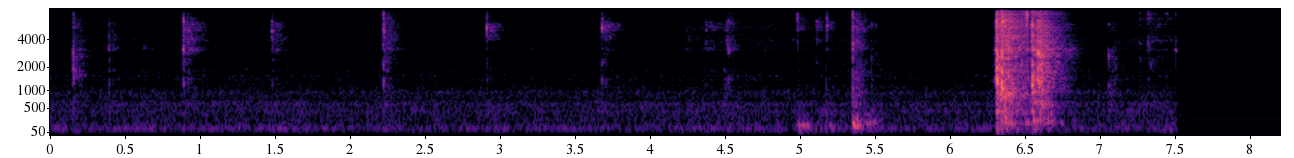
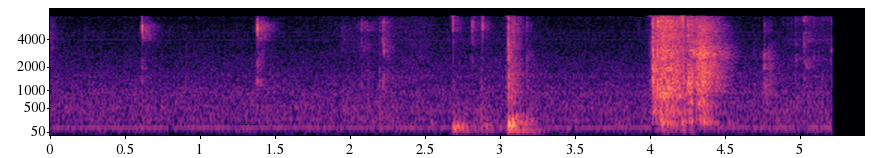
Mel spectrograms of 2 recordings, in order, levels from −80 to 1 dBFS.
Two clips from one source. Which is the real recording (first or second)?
second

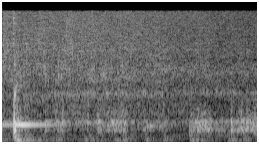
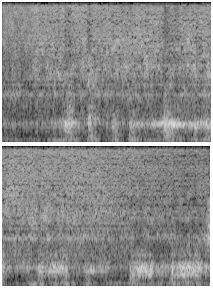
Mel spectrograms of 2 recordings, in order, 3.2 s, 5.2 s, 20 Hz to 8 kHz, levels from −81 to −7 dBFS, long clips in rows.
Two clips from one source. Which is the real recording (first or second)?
first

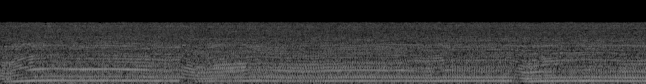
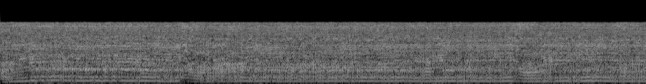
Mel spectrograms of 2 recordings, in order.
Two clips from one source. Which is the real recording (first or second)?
first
